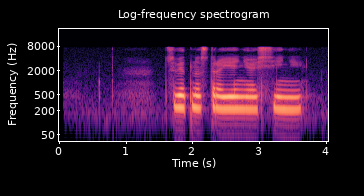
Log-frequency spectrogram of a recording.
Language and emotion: Russian, sad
